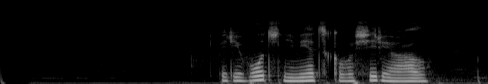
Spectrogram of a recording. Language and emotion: Russian, neutral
